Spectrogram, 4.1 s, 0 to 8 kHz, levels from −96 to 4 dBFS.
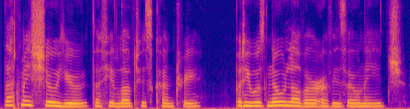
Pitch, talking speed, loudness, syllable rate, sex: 240 Hz, 265 wpm, -16 LUFS, 5.9 syllables/s, female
